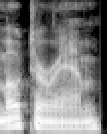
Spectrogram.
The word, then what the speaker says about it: Motiram: moton motoron ram something it's mot TI r a m motor Ram sounds like a RAM for a computer or motor anyway this game is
